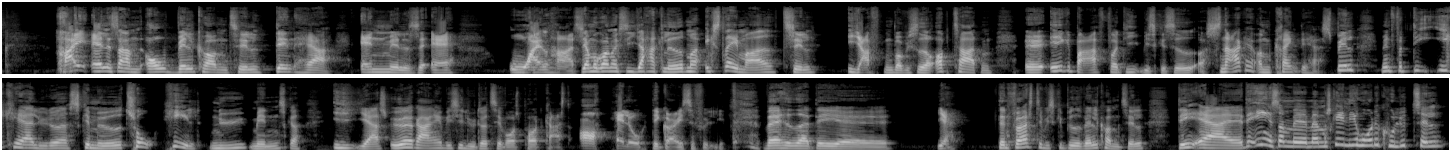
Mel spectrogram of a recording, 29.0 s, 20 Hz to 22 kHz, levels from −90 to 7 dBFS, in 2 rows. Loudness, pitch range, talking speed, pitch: -24 LUFS, 135-195 Hz, 205 wpm, 155 Hz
